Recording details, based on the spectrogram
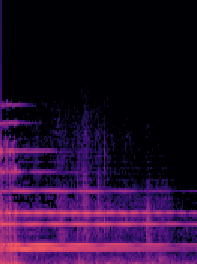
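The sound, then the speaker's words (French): A telephone rings in a doctor's consulting room with a steady, high electronic trill that holds throughout, clear, with no voices over it. “La patiente commence à se déshabiller, quand le téléphone sonne.”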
